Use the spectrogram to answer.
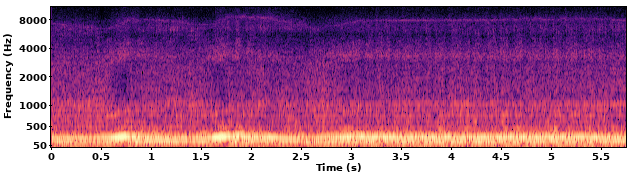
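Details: Ford 7.3 PowerStroke diesel floored under full throttle: a roaring, ragged, uneven note with wavering pitch as it pulls, with blue smoke. The engine is misfiring under hard acceleration.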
